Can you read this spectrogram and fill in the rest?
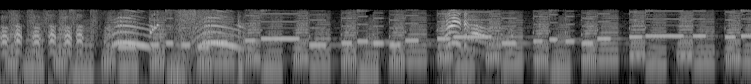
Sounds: Speech, Music

